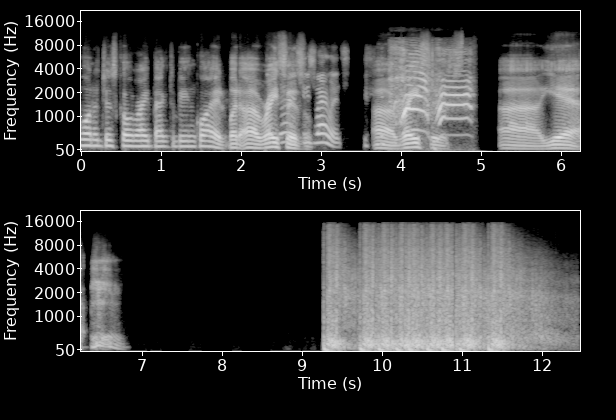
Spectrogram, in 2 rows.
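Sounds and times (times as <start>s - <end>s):
speech: 0.0s - 6.9s
laughter: 3.6s - 6.1s
rapid burst of gunshots outside like automatic fire: 9.3s - 12.4s.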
